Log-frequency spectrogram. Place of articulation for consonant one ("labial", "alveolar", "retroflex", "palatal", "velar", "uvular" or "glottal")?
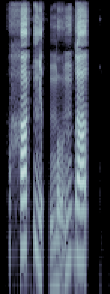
glottal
